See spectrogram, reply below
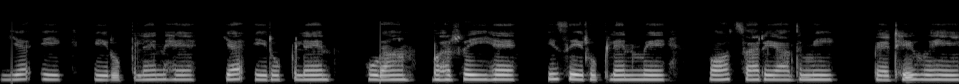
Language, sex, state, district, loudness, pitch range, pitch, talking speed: Hindi, female, Bihar, Lakhisarai, -25 LUFS, 220-225 Hz, 220 Hz, 120 wpm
